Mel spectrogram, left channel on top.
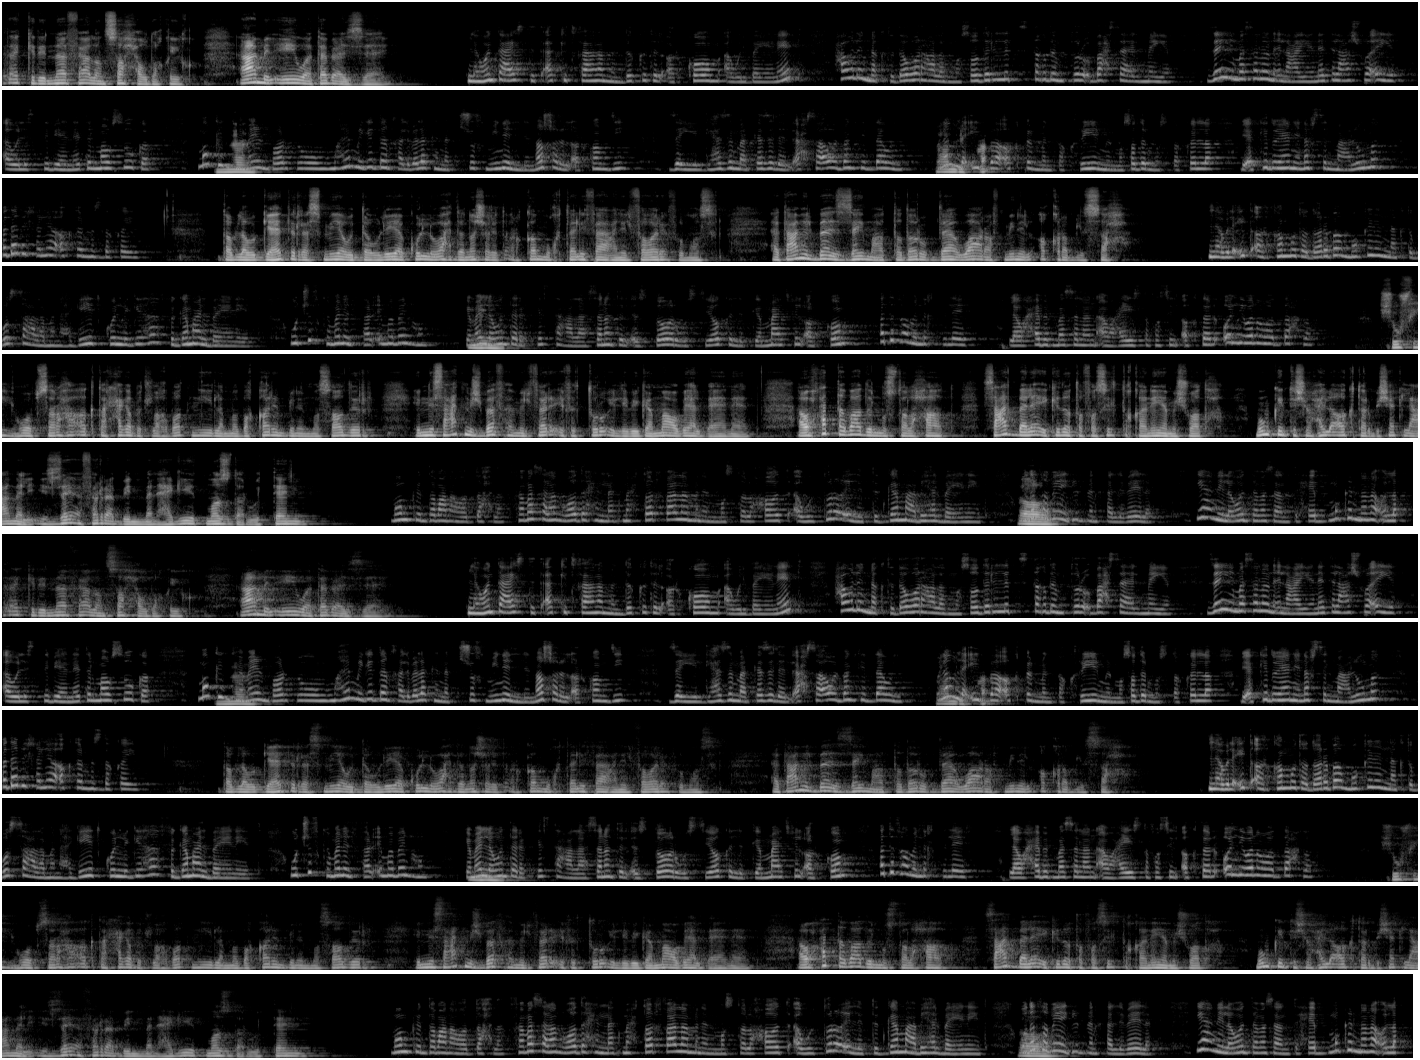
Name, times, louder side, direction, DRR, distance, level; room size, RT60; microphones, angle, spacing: voice 1, 0.0-3.9 16.3-16.6 23.5-24.0 30.5-39.6 47.1-47.5 56.3-68.8 69.2-73.8 81.0-81.3, left 5 dB, 80° left, 16 dB, 0.4 m, -27 dB
voice 2, 4.6-11.7 12.1-20.4 20.8-23.2 23.5-24.7 24.9-27.9 28.3-29.7 40.4-46.7 47.1-51.0 51.3-52.1 52.6-55.6 74.7-84.7, right 2 dB, 20° right, 14 dB, 0.3 m, -34 dB
15.5 x 10.5 x 5.0 m, 1.0 s
head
